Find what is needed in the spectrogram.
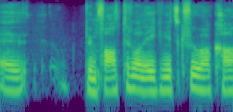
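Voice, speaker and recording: A man speaks with a Swiss accent at a medium pitch, his tone dark and mellow. The sound is dry and close, with no echo. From Switzerland. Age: young. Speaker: tech company CEO. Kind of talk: interview. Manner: halting, many fillers.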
